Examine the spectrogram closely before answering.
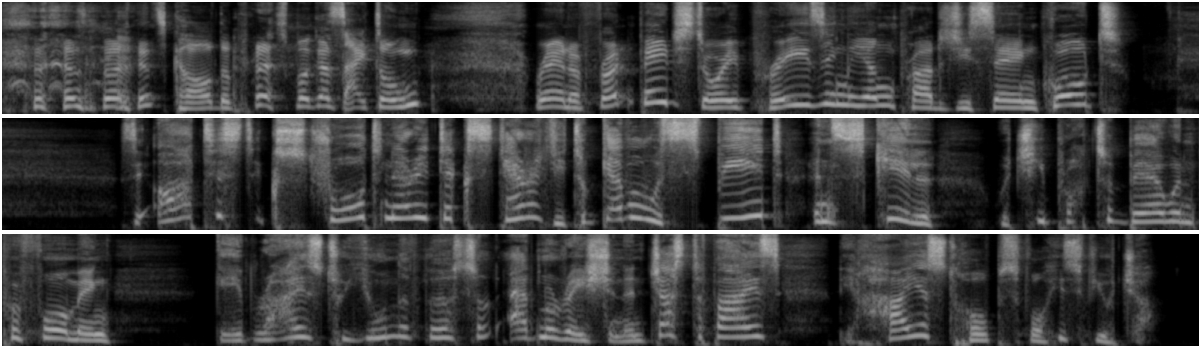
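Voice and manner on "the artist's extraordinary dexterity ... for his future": put-on German-accented reading. Host reading a newspaper quote praising a young prodigy, in a german accent. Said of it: "that's my best German accent".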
